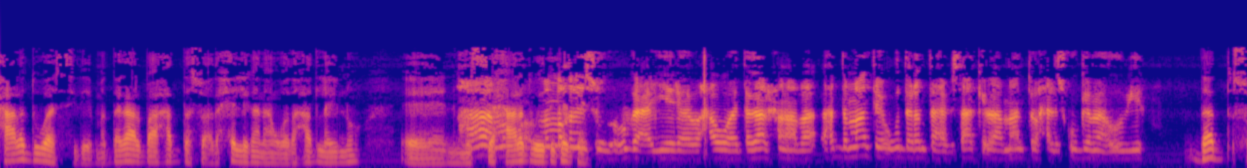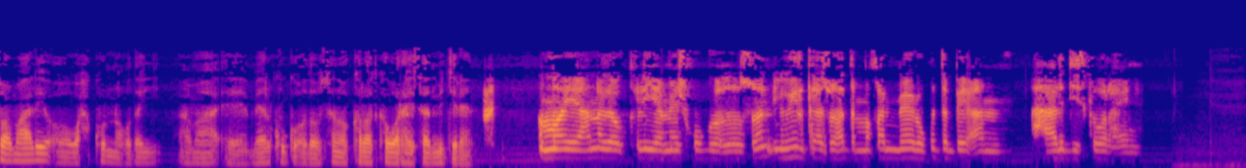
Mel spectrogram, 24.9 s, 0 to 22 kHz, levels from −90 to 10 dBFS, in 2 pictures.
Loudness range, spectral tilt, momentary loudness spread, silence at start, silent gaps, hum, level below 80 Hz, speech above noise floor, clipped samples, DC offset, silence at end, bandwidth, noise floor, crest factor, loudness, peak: 9 LU; 0 dB/octave; 15 LU; 0 s; none; none; -60 dBFS; 40 dB; under 0.1%; under 0.1%; 1.1 s; 8 kHz; -62 dBFS; 20 dB; -21 LUFS; -2 dBFS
